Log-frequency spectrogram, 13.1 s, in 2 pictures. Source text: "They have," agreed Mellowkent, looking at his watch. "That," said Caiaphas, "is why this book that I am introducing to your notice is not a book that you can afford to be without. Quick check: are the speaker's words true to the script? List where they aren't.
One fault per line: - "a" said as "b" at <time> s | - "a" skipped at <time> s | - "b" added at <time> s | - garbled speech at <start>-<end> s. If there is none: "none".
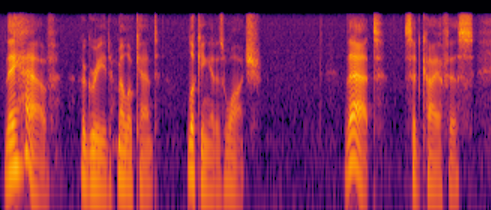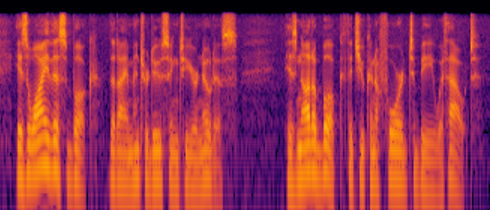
none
